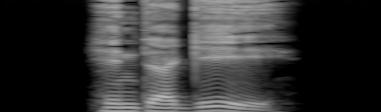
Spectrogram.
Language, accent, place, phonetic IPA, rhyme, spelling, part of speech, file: German, Germany, Berlin, [hɪntɐˈɡeː], -eː, hintergeh, verb, De-hintergeh.ogg
- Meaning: singular imperative of hintergehen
